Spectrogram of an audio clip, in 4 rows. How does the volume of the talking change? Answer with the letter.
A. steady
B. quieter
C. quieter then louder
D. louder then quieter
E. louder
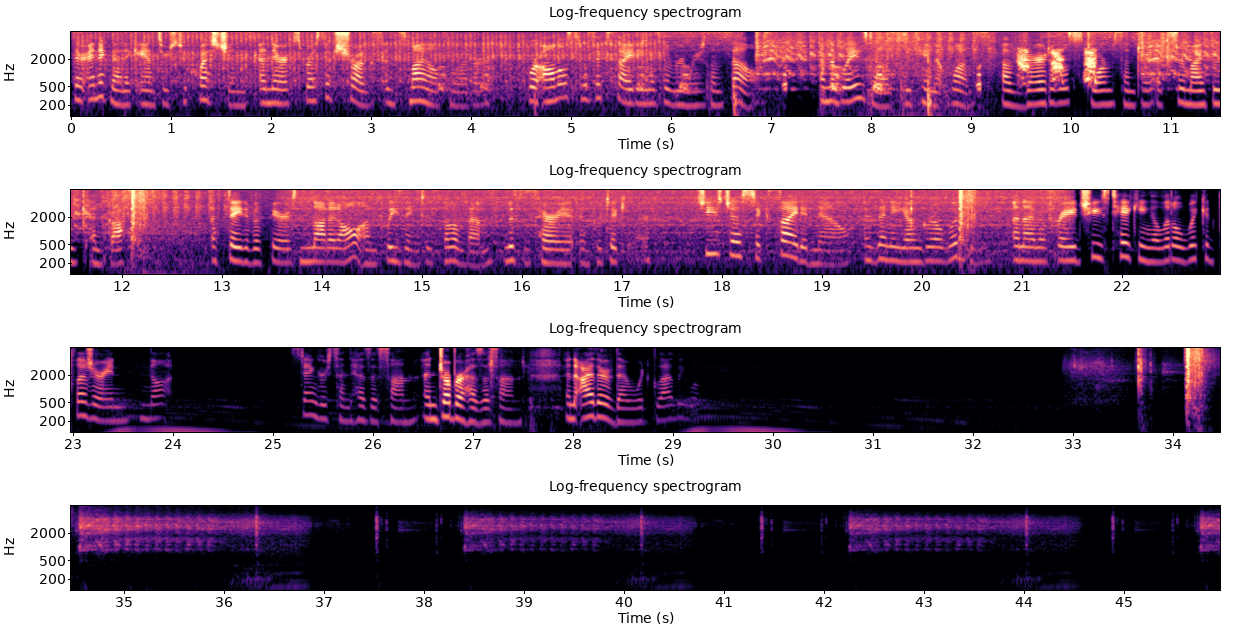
A.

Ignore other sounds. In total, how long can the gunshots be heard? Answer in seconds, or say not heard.
2 s.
